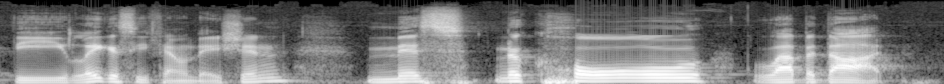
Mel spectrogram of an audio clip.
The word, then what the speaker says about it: Labadot: Legacy Foundation, Miss Nicole Labadot. Labadot? It used to be Labadot, but there's a lot of dumb people that live in Louisiana, so we have to pronounce it Labadot, right?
